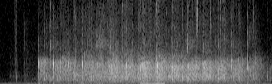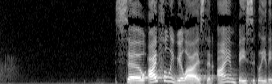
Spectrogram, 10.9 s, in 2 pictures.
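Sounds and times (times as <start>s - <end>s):
crowd applause: 0.8s - 5.7s
speech: 8.0s - 10.8s.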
